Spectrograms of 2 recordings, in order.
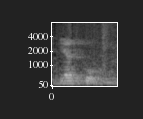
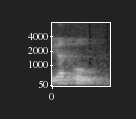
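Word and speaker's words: يَدْعُو: Now, vowel is a weak letter here and it is hard to pronounce, so we adjust a little bit sound here.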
